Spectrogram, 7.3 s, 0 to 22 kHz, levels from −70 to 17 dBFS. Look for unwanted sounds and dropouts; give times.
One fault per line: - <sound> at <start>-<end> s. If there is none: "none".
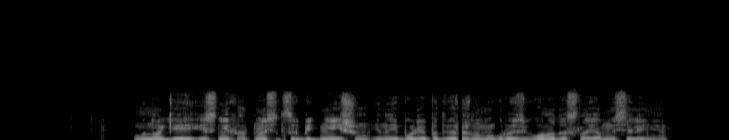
- dropout at 4.6-4.6 s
